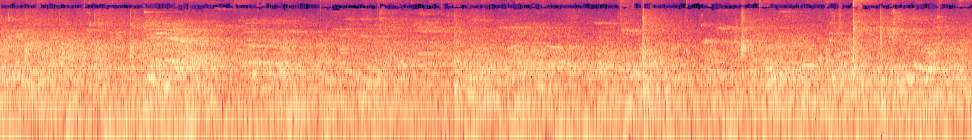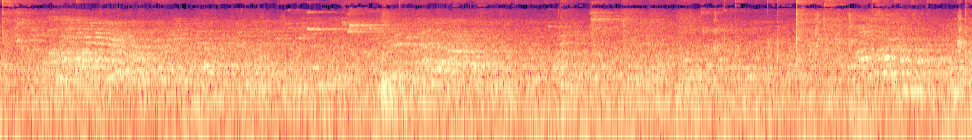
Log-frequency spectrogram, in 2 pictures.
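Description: A ping pong ball clicks sharply off paddles and a table in a rally.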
